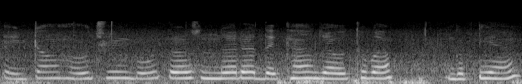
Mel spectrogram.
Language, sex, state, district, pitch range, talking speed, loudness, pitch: Odia, female, Odisha, Malkangiri, 270-290 Hz, 90 wpm, -16 LUFS, 280 Hz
